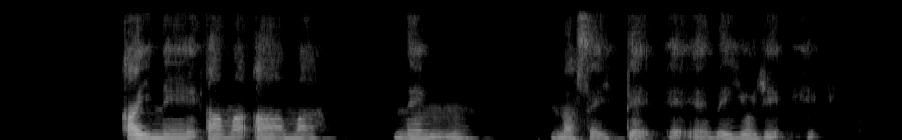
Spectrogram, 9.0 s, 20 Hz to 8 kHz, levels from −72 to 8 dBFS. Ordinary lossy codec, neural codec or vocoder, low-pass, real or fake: AAC, 48 kbps; codec, 24 kHz, 6 kbps, HILCodec; 7.2 kHz; fake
